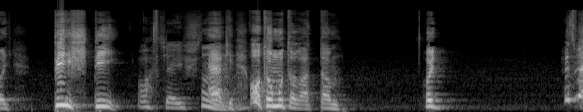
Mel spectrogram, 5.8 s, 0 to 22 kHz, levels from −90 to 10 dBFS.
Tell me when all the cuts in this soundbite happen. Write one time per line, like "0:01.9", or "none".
0:02.0

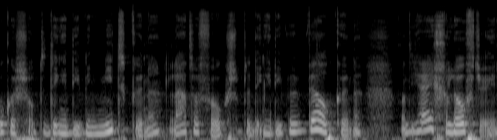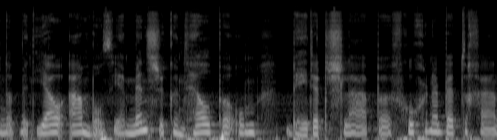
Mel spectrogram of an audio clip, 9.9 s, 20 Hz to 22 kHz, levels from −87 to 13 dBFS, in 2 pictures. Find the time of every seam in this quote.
none

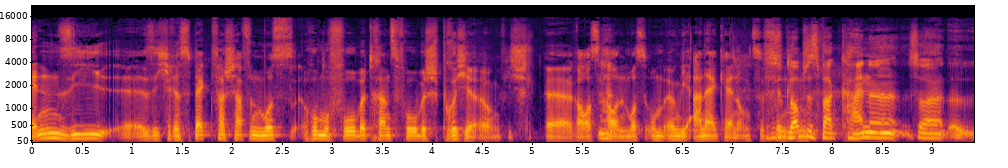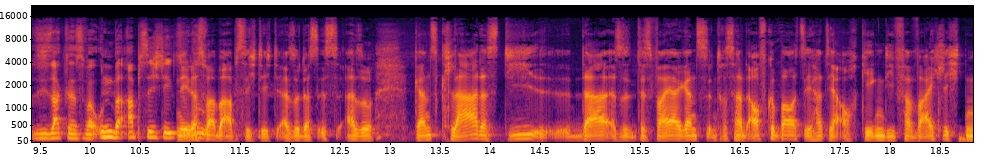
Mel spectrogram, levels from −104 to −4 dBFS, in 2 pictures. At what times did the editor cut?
0:09.1

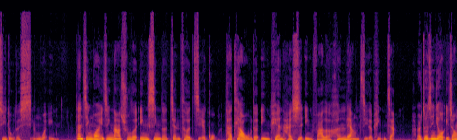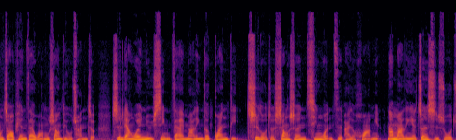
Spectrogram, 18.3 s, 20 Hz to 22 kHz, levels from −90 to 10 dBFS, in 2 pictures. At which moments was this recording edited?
0:16.8

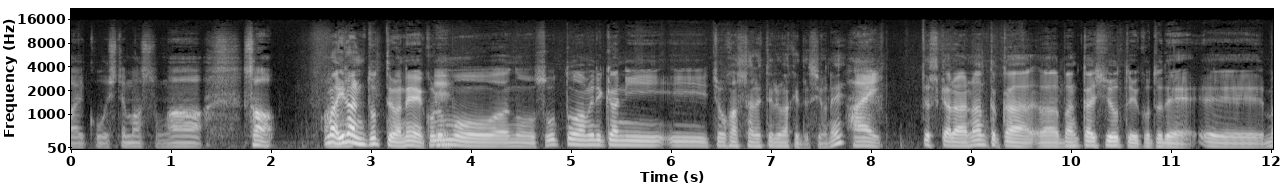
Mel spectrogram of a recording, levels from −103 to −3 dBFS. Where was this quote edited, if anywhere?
none

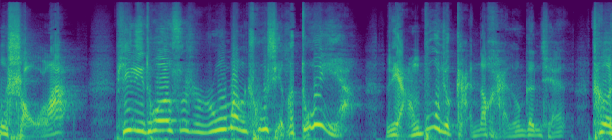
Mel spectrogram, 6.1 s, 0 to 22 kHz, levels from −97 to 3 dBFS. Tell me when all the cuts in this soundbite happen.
0:03.8

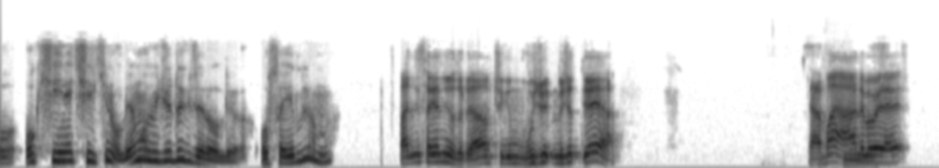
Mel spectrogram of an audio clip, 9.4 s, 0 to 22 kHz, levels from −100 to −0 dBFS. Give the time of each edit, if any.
none

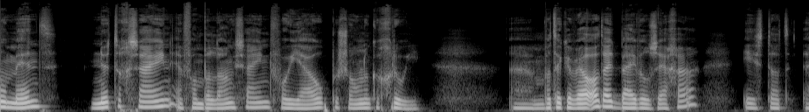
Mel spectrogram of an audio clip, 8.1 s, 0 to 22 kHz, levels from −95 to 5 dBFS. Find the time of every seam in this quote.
0:05.0

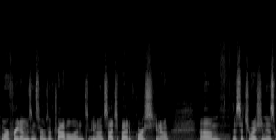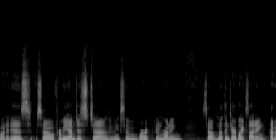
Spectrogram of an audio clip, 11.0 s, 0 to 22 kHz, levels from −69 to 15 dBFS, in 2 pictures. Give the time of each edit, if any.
0:07.7

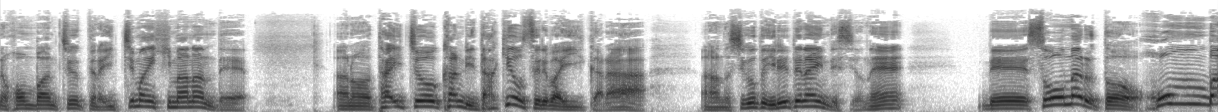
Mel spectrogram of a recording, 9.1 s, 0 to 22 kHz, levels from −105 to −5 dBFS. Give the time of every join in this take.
none

